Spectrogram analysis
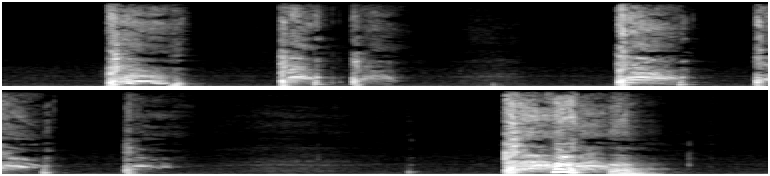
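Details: Six separate harsh, dry cough bursts, some single and some paired, with short quiet gaps between, in allergy-related coughing.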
